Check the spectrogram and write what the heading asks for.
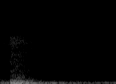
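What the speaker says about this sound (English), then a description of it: "Do you hear that door slam?" A single door slam, a short dull thud near the start that quickly fades into a quiet low room rumble; faint and somewhat distant, with no speech.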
